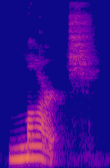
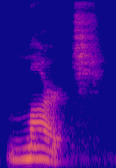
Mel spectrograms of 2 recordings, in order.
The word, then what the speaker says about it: March: into the ER sound you want to make sure you're pronouncing that ah before you pronounce the ER the tendency for a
